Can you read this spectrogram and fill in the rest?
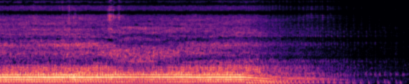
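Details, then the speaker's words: Troy-Bilt (MTD) mower after a blown Briggs Quantum motor: clean, steady, even note with no misses or knocks, winding down smoothly at shutoff; idle speed raised, maybe a note too high; healthy running. "might be a note too high. I could put my tachometer to it, but I did um speed it up a little bit. At first, I think it was a little bit too slow. Might be a note too high right now."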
